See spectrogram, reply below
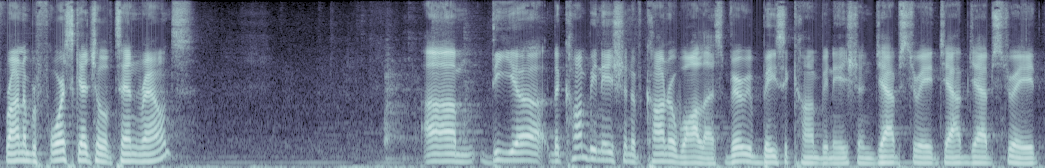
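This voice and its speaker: A man's voice: mid-range voice, fairly even intonation, a little slow, clean tone. A young man from the Philippines giving loose live commentary on a boxing fight, full of fillers, chatting with viewers as he goes. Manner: casual, hesitant, many fillers, answers chat. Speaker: boxing commentator and channel host.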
